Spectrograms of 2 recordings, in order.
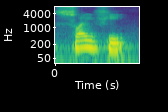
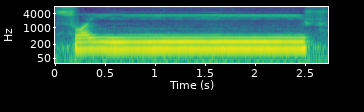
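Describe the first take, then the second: First: It runs on, ending with a vowel. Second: It stops, stretched, ending on a bare consonant. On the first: The reading continues without stopping. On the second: The reader stops at this word.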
